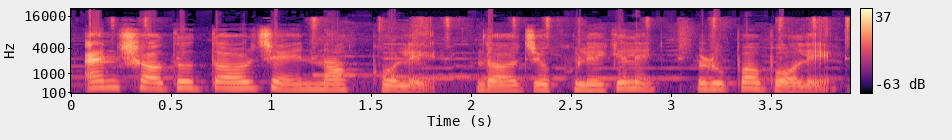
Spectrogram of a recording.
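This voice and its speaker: A woman narrating a romantic audio drama story in a steady storytelling voice. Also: fairly high pitch, unhurried, lo-fi sound, soft background music.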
